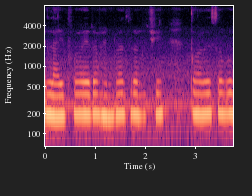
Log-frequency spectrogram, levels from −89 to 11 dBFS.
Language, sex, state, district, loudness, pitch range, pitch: Odia, female, Odisha, Khordha, -12 LUFS, 195-200 Hz, 195 Hz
